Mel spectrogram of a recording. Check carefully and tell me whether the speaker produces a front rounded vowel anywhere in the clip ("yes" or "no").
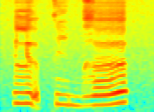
no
